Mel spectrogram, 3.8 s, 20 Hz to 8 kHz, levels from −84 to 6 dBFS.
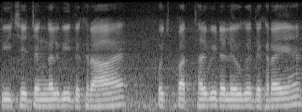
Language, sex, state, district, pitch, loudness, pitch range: Hindi, male, Uttar Pradesh, Lalitpur, 130 Hz, -15 LUFS, 130-135 Hz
